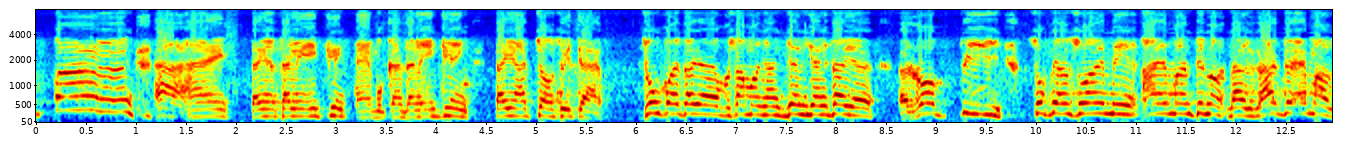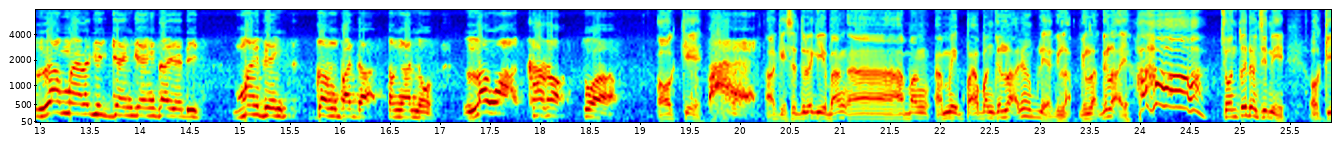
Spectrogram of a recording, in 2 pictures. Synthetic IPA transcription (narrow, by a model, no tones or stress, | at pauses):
paŋaajt̪ajasalɪŋiklɪŋajbukansalɪŋiklɪŋt̪ajat͡ʃɔŋswit͡ʃan | d͡ʒumpas̬ajabəsamaŋanɡɛŋɡɛŋs̬ajaropisupians̬uajmiajmant̪inɔhdarad͡ʒaɛmahramajlaɡiɡɛŋɡɛŋs̬ajadi | majdɪŋɡɔŋbadaʔt̪əŋanulawaʔkaɾɔʔ̚t̪ua | ʔokeao̰kesat̪̬ulaɡibaŋəabaŋa̰miʔpaʔabaŋɡəlaʔaŋbəliaɡəla̰ʔɡəlaʔɡəlaʔjahaɦat͡ʃɔnt̪ɔhdamat͡ʃəniʔoke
